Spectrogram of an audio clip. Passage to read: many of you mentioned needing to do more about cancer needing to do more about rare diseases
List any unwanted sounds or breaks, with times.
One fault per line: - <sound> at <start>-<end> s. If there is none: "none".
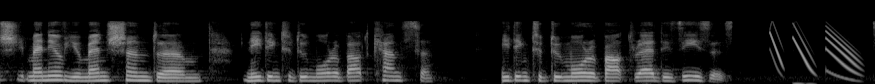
- chirp at 7.7-8.7 s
